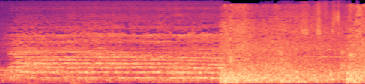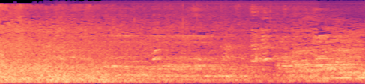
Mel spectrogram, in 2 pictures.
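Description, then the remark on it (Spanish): Voices of people praying sing together, then two loud, close bomb blasts boom out a couple of seconds apart, rumbling over the singing, which carries on steadily afterward. “Se oyen unos bombazos que están se ve que están muy próximos.”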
